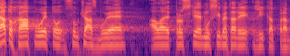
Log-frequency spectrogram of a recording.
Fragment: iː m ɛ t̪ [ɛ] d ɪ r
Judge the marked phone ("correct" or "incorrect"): incorrect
